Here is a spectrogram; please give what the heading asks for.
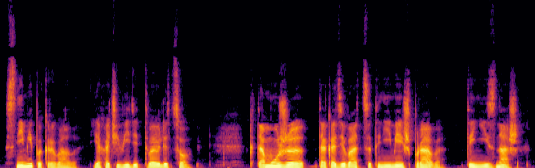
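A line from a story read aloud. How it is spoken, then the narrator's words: Calm. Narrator (Russian): он спокойно сказал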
